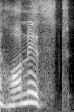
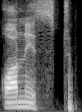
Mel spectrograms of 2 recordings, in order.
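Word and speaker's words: honest: অর্থাৎ এখানে হনেস্ট এটা উচ্চারণ করছি না। উচ্চারণ করছি অনেস্ট।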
